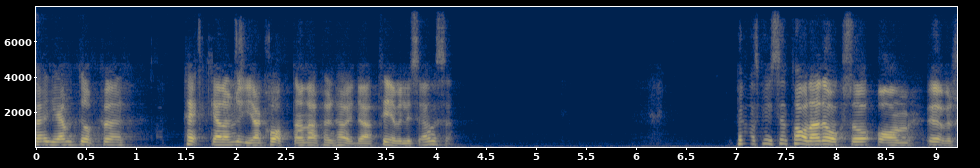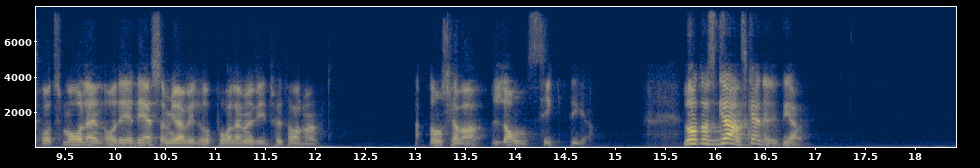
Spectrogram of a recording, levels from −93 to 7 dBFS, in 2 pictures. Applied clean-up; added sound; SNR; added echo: neural mask model DeepFilterNet 3.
